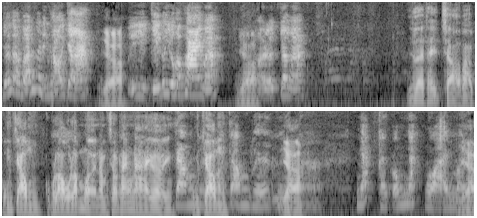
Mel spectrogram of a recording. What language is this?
Vietnamese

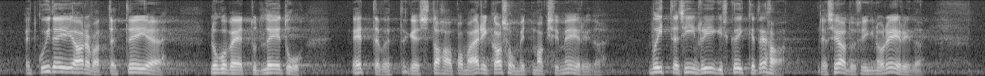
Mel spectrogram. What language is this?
Estonian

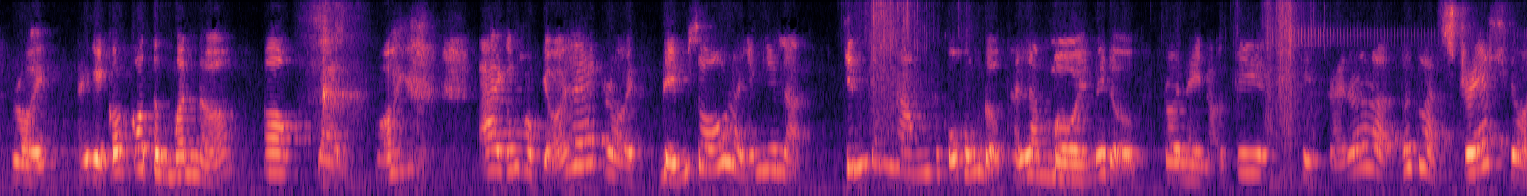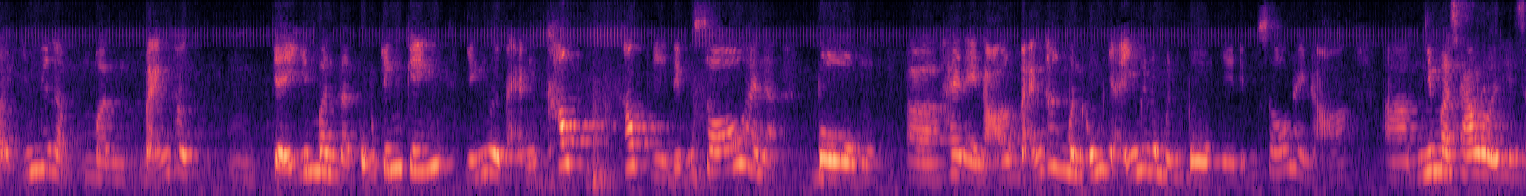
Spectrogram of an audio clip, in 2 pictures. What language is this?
Vietnamese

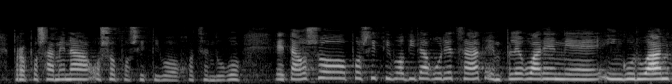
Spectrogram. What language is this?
Basque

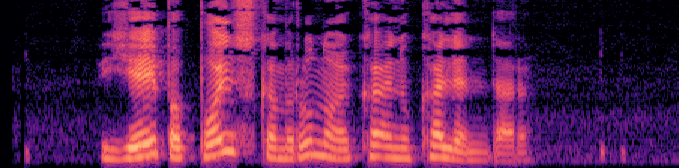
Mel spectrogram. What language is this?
Latgalian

